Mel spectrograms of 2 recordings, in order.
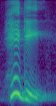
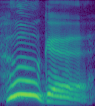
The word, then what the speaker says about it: hygge: So when you see that word, it sounds like higgy, right? It sounds like it should be pronounced higgy.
